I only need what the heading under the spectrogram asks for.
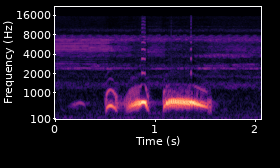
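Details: A faint soft note, then a spotted dove's full three-part coo: a stuttered start, a swelling middle coo and a drawn-out steady ending, loud and close.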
